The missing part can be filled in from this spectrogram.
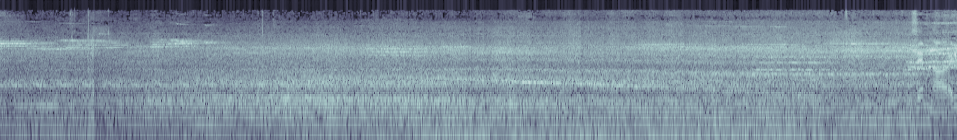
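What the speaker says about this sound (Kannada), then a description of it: "ಆ ಕಡೆಯಿಂದ ಒಂದು ಮೆಟ್ರೋ ಬರ್ತಾ ಇದೆ." A metro train pulls into an elevated station in Pune with overhead electric power, a rising rumble of wheels and a drawn-out squeal growing louder over about nineteen seconds.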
